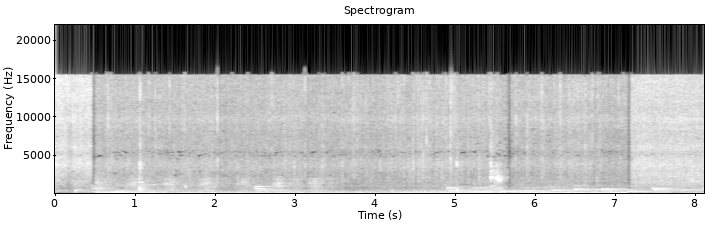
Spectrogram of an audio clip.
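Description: Grated coconut and chili paste sizzling in a wok as a wooden spatula stirs them, over light background music. The sizzle changes abruptly about half a second in and again near the end.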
